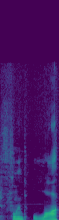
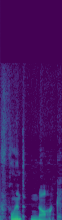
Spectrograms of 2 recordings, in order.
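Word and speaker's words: Flint-Knock: Is it flint lock or flint knock? Flint knock.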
